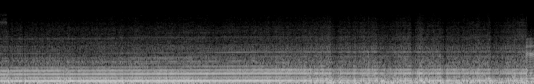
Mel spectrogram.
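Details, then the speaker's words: 2007 Suzuki GSX-R 750 running lumpy as if on three cylinders with constant steady high whine; owner suspects stator or regulator/rectifier, battery fell 13 to 9 volts, unconfirmed; misfire with whine. "this weird whining noise that I've been hearing something's up clearly"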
